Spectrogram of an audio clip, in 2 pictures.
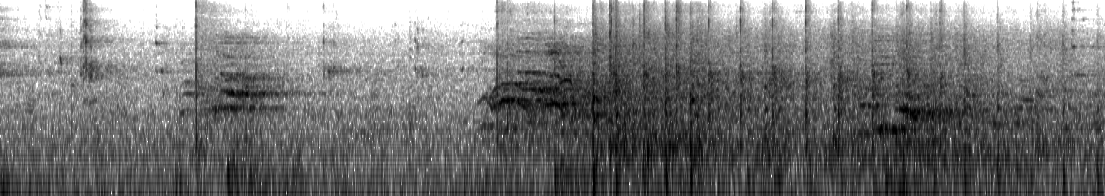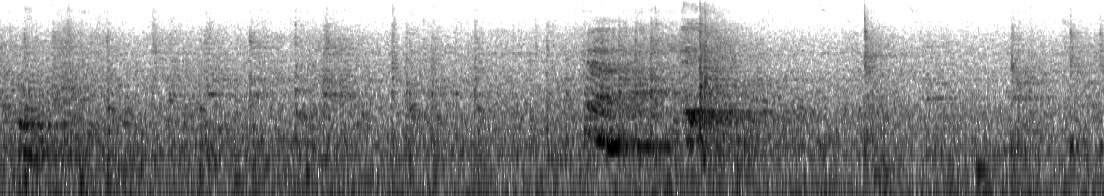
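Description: Shoes squeak on a court floor.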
